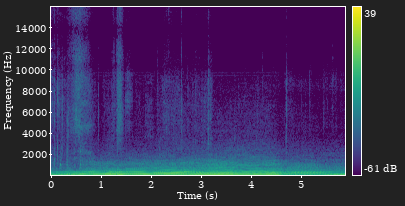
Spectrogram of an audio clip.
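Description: A Ford F150 truck's 5.0 engine accelerates hard through morning traffic, a loud, deep, steady rumble that rises in pitch, levels off, then drops as the throttle eases near the end.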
